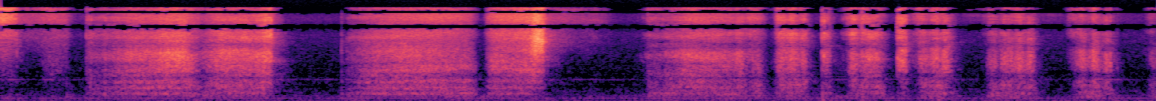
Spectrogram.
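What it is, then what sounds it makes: Paperback book cover being rubbed and scratched. Fingertips and nails rub, scratch and tap the matte card front cover of a medium paperback novel, "The Unbroken," a solid paper block lying on a wooden table. Long, dry, hissy swishes of rubbing come first, then shorter, quicker scratches and light taps follow. The sound is soft and mostly high-pitched.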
